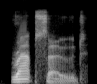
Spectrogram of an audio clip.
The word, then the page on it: rhapsode: British English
